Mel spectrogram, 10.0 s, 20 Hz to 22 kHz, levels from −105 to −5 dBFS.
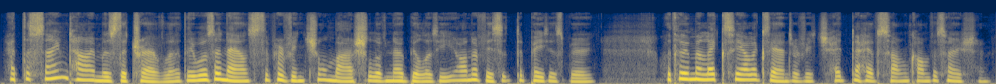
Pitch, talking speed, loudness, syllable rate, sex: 200 Hz, 175 wpm, -17 LUFS, 5.8 syllables/s, female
